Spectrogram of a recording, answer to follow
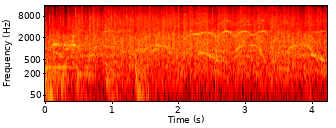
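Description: Studio audience applauding as the band's music stops, with a few voices whooping over the clapping.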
